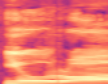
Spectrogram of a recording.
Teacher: سو یہاں پہ حمزہ اسی کلمے میں آ رہا ہے، جو مد بنے گی را پہ وہ مد واجب ہے، اور اس کو 4 کاؤنٹس تک ہم کھینچیں گے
